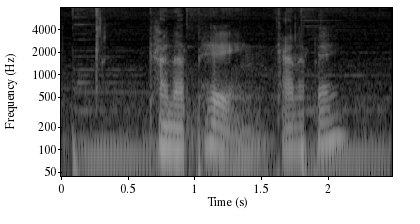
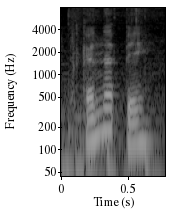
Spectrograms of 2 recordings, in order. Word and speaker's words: canapé: Canapé? In English though, how do you pronounce it in English? Canapé. Apparently it's French.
